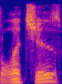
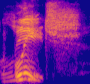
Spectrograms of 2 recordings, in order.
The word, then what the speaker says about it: lich: friends that pronounce lich as leech or leash. Yeah, no, Guess what? sucker. They're pronouncing it wrong.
